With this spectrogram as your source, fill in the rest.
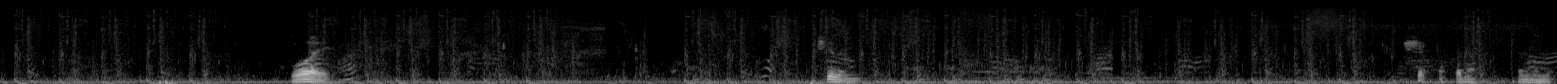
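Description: A video game beam weapon fires with a crackling buzz.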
